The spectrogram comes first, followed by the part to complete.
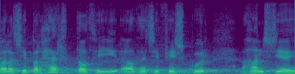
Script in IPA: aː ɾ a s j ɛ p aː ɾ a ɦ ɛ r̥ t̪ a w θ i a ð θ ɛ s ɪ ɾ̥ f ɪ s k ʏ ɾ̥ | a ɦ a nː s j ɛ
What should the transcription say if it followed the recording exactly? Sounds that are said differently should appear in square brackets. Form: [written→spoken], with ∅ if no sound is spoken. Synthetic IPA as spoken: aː ɾ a s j ɛ p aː ɾ a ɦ ɛ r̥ t̪ a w θ i a ð θ ɛ [s→sː] ɪ [ɾ̥→∅] f ɪ s k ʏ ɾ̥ | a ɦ a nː s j ɛ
